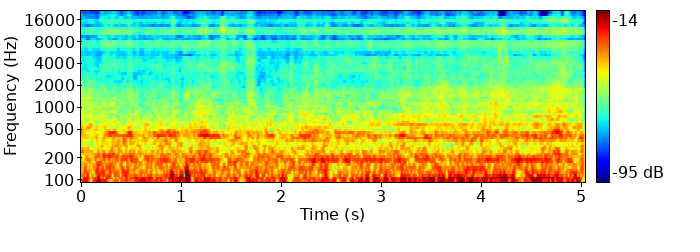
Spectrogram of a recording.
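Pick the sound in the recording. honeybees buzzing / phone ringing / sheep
honeybees buzzing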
